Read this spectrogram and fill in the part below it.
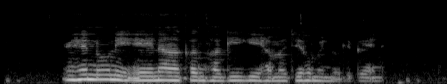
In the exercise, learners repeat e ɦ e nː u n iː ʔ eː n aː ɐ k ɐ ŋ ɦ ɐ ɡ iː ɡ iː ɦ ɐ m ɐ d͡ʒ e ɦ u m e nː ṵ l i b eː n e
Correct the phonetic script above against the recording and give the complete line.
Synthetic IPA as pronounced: e ɦ e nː uː n iː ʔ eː n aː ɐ k ɐ ŋ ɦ ɐ ɡ iː ɡ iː ɦ ɐ m ɐ d͡ʒ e ɦ u m e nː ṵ l i b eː n e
